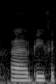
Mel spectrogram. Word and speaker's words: Belvoir: and see their Christmas display foreign recently that Beaver Castle is one of the top 15 mispronounced place names here in England and it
